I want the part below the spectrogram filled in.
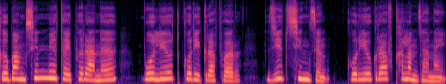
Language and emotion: Bodo, neutral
